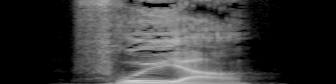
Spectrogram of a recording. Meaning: spring
- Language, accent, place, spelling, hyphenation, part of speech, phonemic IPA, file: German, Germany, Berlin, Frühjahr, Früh‧jahr, noun, /ˈfryːˌjaːr/, De-Frühjahr.ogg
